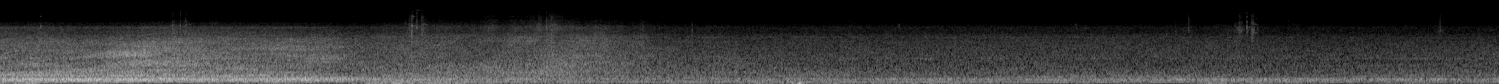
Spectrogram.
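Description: Boeing 777-300ER's GE90-115B jet engines running at taxi power as the airliner rolls past, a steady rush with a low hum that fades over the first six seconds or so. A single short knock comes about eight seconds in.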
